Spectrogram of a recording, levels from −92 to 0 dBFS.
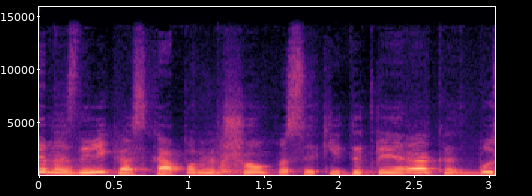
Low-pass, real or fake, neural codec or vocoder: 14.4 kHz; fake; codec, 44.1 kHz, 2.6 kbps, DAC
